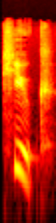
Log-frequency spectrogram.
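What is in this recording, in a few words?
"cuke", British English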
